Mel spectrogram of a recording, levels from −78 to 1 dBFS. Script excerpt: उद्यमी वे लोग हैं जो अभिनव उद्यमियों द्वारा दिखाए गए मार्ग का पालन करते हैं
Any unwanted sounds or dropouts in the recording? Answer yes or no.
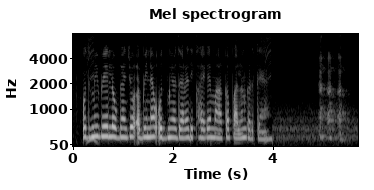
yes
